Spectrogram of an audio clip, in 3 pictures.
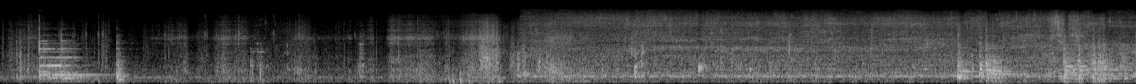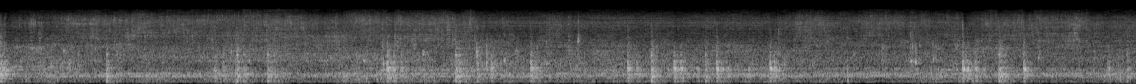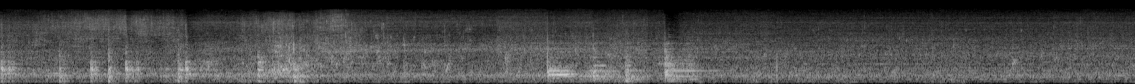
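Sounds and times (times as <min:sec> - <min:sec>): glass dish knocking against sink: 0:00.4 - 0:01.3
hands rubbing fish: 0:01.6 - 0:05.2
faucet water splashing: 0:05.2 - 0:34.0.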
